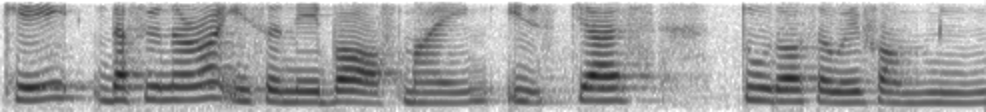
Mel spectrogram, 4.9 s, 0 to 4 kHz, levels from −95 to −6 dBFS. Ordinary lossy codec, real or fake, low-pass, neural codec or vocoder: none; real; 3.6 kHz; none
